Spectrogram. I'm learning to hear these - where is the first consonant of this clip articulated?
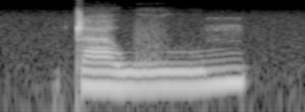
retroflex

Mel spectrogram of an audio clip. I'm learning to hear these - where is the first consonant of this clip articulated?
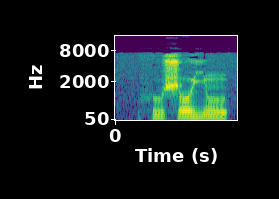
throat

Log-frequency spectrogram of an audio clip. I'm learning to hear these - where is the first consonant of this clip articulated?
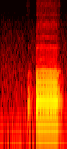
throat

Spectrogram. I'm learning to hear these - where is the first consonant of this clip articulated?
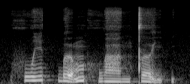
throat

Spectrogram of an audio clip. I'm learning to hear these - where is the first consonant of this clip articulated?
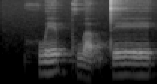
throat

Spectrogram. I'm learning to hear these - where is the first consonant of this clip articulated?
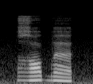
uvula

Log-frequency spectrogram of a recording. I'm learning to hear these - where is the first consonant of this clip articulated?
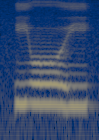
palate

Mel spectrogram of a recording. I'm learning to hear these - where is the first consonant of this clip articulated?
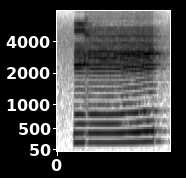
palate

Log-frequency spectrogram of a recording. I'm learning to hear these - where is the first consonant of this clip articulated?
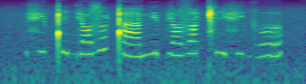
lips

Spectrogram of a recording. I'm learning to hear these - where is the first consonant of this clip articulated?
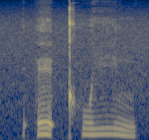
throat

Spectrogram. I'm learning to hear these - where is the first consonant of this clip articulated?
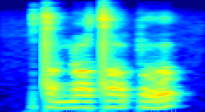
tongue tip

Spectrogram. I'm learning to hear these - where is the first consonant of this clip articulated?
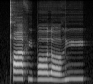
uvula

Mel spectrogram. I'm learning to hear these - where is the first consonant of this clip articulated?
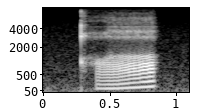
uvula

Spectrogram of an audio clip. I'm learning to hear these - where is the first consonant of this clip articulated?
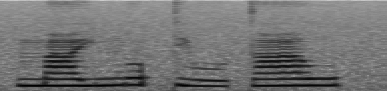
lips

